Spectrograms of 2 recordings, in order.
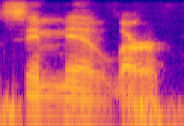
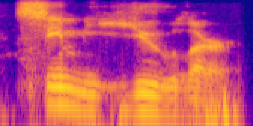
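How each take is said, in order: First: The second syllable has a short I vowel. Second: The second syllable has a U vowel. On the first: "the second I, I'm sorry, is a short I sound" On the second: "some people pronounce it with like a U sound"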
